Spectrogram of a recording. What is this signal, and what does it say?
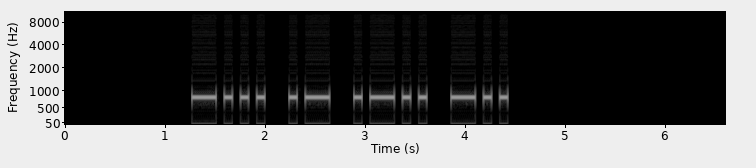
Morse code, heard as a keyed tone, about 15 wpm, 800 Hz. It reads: BALD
